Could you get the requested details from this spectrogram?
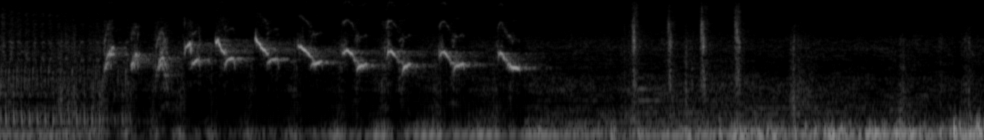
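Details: Greater green leafbird, described as hyperactive, singing to lure other birds into song: a quick series of about ten sweet downslurred whistles, then scattered clicks over a steady low hum.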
